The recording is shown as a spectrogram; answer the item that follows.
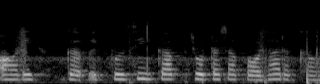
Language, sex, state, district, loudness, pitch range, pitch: Hindi, female, Uttar Pradesh, Ghazipur, -28 LUFS, 225-240 Hz, 230 Hz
